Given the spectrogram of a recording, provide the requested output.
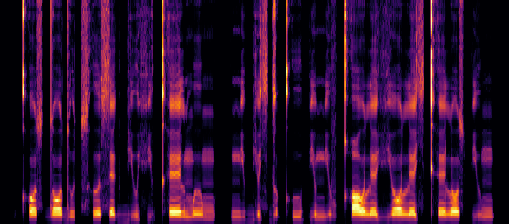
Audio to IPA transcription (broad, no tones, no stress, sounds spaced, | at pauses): kʰ ɔ s d ɔ d u t͡sʰ ɤ s ɛ ɡ bʲ u fʲ ɤ kʰ ɛ l m ɤ m | mʲ u bʲ ɔ sʲ ɡ ɔ kʰ u pʲ ɔ mʲ ɤ v qʰ ɔ l ɛ vʲ ɔ l ɛ sʲ kʰ ɛ l ɔ s pʲ u m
